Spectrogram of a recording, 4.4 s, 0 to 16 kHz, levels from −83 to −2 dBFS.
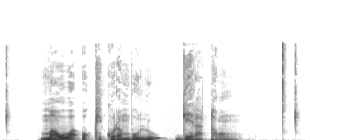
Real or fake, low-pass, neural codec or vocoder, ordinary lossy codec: real; 14.4 kHz; none; MP3, 48 kbps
